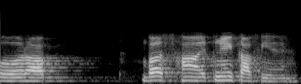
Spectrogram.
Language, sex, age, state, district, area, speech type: Hindi, male, 18-30, Madhya Pradesh, Gwalior, urban, conversation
